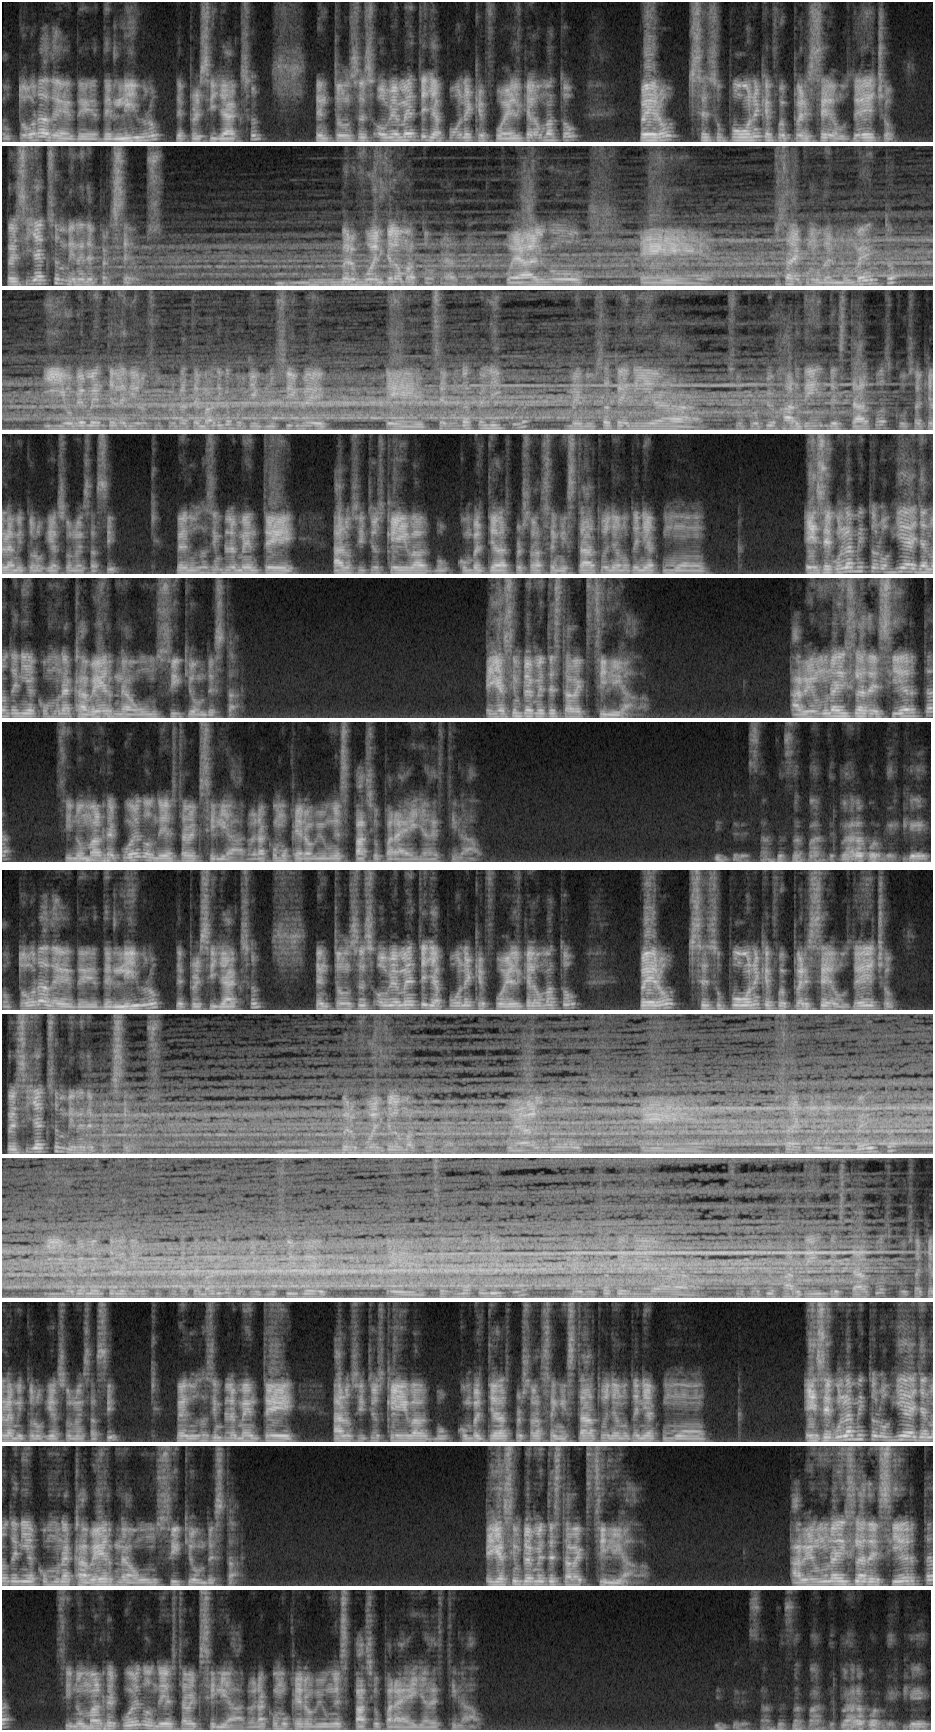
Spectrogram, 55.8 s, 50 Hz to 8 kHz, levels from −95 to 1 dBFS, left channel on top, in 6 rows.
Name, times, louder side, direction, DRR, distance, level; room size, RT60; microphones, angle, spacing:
voice 1, 0.0-6.0 6.4-8.9 9.4-10.9 12.7-14.0 14.4-16.5 17.0-18.2 19.0-22.2 22.4-23.9 24.2-29.1 29.7-30.8 31.2-35.0 36.0-39.6 42.1-43.7 45.1-46.6 47.1-51.3, right 1 dB, 5° right, 0.6 m, -24 dB
sound 1, 10.1-27.8, right 11 dB, 85° right, 0.3 m, -24 dB
voice 2, 12.0-13.2 47.3-47.5 53.7-55.8, left 2 dB, 30° left, 1.1 m, -32 dB
3.3 x 2.5 x 3.1 m
head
